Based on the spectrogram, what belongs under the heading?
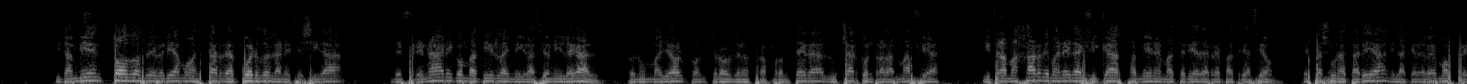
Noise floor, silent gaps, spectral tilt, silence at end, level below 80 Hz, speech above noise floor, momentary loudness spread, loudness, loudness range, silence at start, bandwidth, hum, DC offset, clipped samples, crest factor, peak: -68 dBFS; none; -7 dB/octave; 0 s; -44 dBFS; 31 dB; 9 LU; -39 LUFS; 3 LU; 0.55 s; 16.5 kHz; none; under 0.1%; under 0.1%; 18 dB; -20 dBFS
